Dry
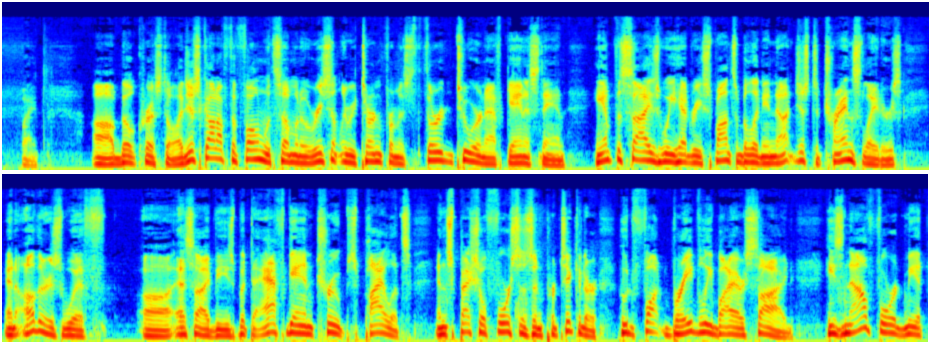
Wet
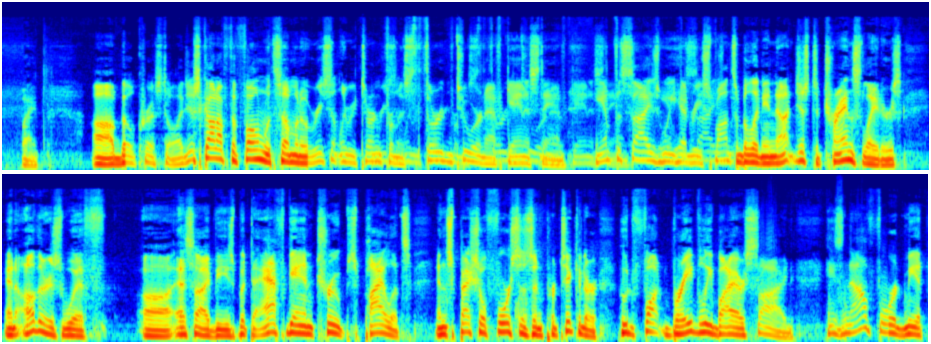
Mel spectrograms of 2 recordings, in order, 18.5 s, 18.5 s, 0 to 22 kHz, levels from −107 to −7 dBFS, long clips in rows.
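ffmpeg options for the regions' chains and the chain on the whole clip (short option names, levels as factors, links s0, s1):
-filter_complex "[0:a]asettb=1/sr,asplit=3[s0][s1][s2];[s0]atrim=end=1.234[s3];[s1]atrim=start=1.23:end=1.92,asetpts=PTS-STARTPTS,afade=t=in:d=0.004:c=qsin,afade=t=out:st=0.686:d=0.004:c=qsin,acompressor=threshold=0.0224:ratio=3:attack=3.2:release=140:knee=1:detection=peak,asuperstop=centerf=850:order=4:qfactor=7[s4];[s2]atrim=start=1.916[s5];[s3][s4]acrossfade=d=0.004:c1=hsin:c2=qsin[s6];[s6][s5]acrossfade=d=0.004:c1=qsin:c2=hsin,asettb=1/sr,asplit=3[s7][s8][s9];[s7]atrim=end=3.054[s10];[s8]atrim=start=3.05:end=7.32,asetpts=PTS-STARTPTS,afade=t=in:d=0.004:c=qsin,afade=t=out:st=4.266:d=0.004:c=qsin,highshelf=f=3000:g=10,acompressor=threshold=0.0282:ratio=12:attack=3.2:release=140:knee=1:detection=peak,aecho=1:1:645:0.266,atrim=end_sample=188307[s11];[s9]atrim=start=7.316[s12];[s10][s11]acrossfade=d=0.004:c1=hsin:c2=qsin[s13];[s13][s12]acrossfade=d=0.004:c1=qsin:c2=hsin,asettb=1/sr,asplit=3[s14][s15][s16];[s14]atrim=end=16.824[s17];[s15]atrim=start=16.82:end=18.14,asetpts=PTS-STARTPTS,afade=t=in:d=0.004:c=qsin,afade=t=out:st=1.316:d=0.004:c=qsin,aeval=exprs='clip(val(0),-1,0.1)':c=same,acompressor=threshold=0.0447:ratio=4:attack=3.2:release=140:knee=1:detection=peak,equalizer=f=3500:t=o:w=0.38:g=-14[s18];[s16]atrim=start=18.136[s19];[s17][s18]acrossfade=d=0.004:c1=hsin:c2=qsin[s20];[s20][s19]acrossfade=d=0.004:c1=qsin:c2=hsin,highpass=42,highshelf=f=4800:g=-6.5,volume=0.75"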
